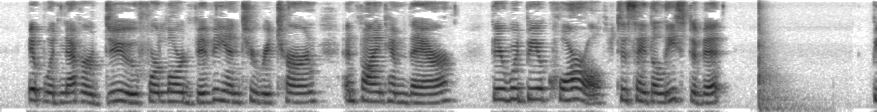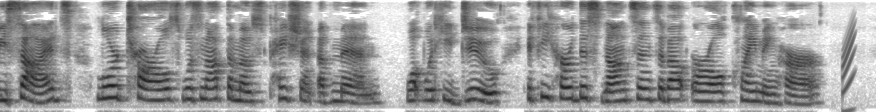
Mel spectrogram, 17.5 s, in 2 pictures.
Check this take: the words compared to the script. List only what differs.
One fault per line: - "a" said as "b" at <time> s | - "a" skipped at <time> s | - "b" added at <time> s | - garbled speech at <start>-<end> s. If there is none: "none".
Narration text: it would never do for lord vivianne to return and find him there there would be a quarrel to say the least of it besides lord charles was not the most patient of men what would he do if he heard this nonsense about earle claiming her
none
